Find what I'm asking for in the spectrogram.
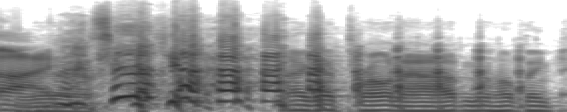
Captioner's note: laughing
